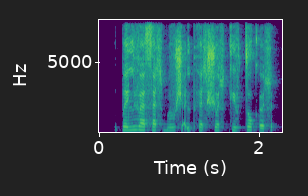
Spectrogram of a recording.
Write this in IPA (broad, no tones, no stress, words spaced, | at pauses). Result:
pelʲvæsæɬbøv ʃæ̰lʲpʰeɬʃøɬkʲøv tokʼøɬ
